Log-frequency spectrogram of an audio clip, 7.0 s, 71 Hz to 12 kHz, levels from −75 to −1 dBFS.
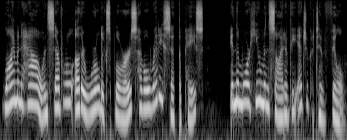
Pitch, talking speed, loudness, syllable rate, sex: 225 Hz, 180 wpm, -21 LUFS, 5.5 syllables/s, female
